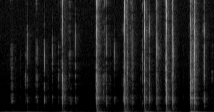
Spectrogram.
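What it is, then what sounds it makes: Plastic mechanical keyboard keys being pressed. Slow fingertip presses on the arrow and other keys of a white Ducky Miya Pro tenkeyless mechanical keyboard with plastic keycaps produce about eighteen separate sharp, bright clacks. Each clack stops almost instantly, and the louder strokes carry a dull low thud from the case underneath. The presses come at an uneven pace with brief quiet gaps between them.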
